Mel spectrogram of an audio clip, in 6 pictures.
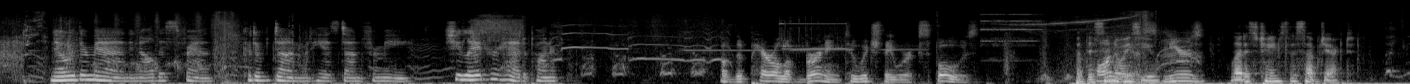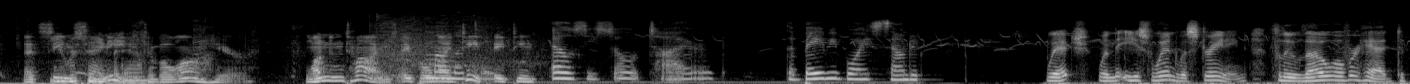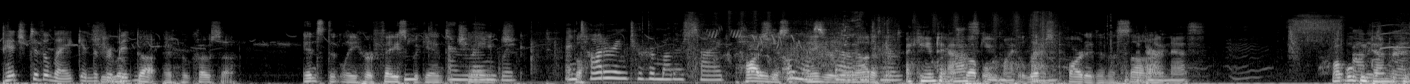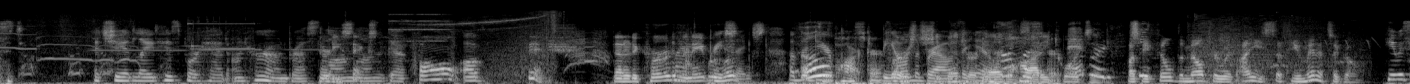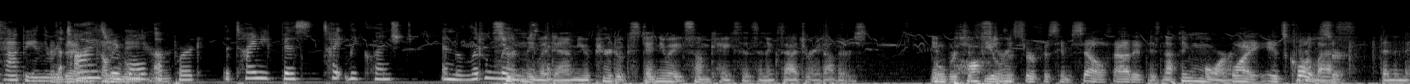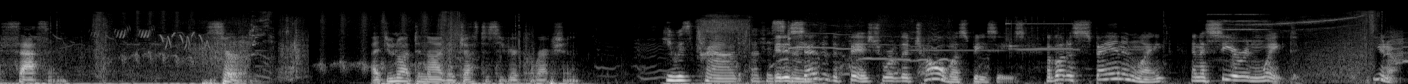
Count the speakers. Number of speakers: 7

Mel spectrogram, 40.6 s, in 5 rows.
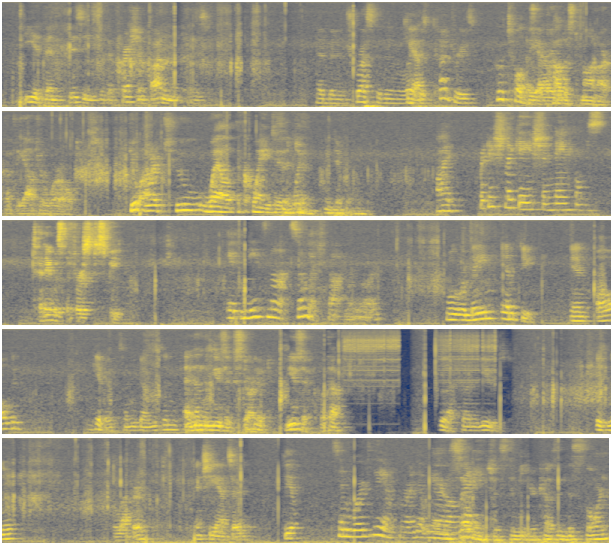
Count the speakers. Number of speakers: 10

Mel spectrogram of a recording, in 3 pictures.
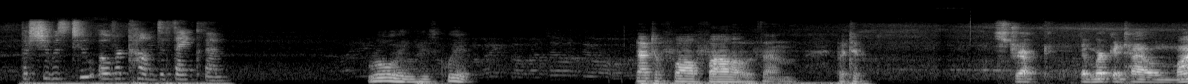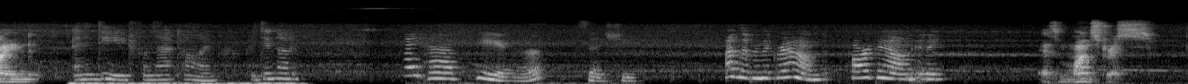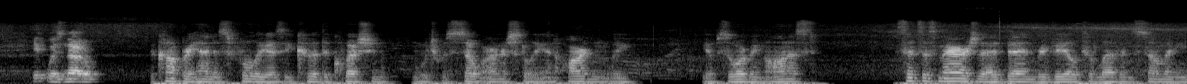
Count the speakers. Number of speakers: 7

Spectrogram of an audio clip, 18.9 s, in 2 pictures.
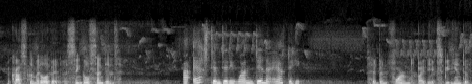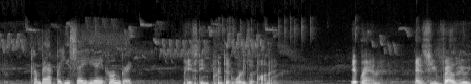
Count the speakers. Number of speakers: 2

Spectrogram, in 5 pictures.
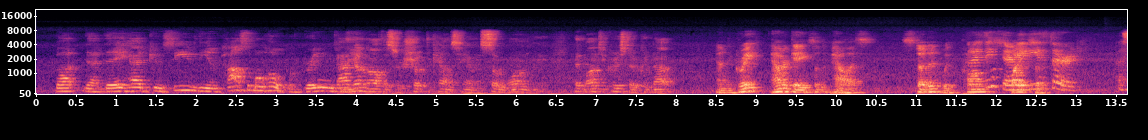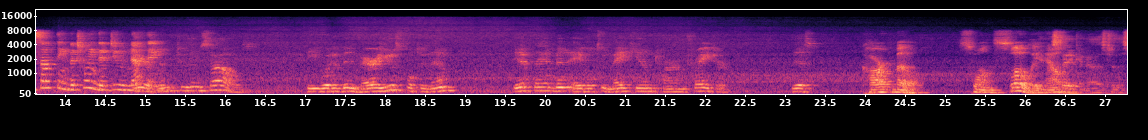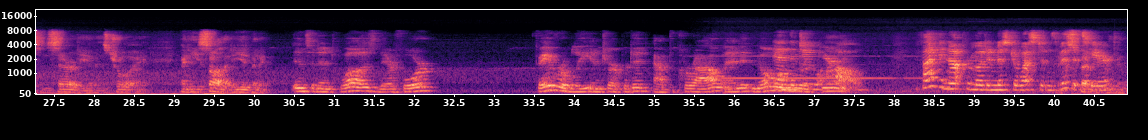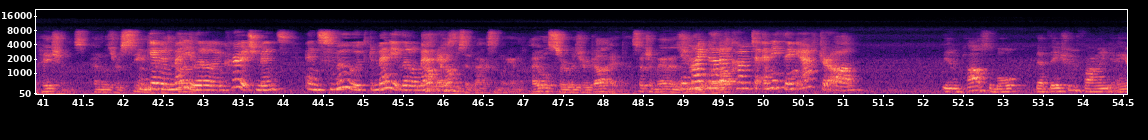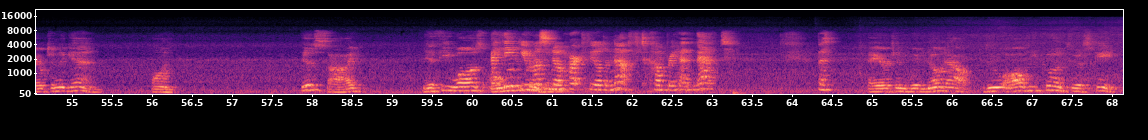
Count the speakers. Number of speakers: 4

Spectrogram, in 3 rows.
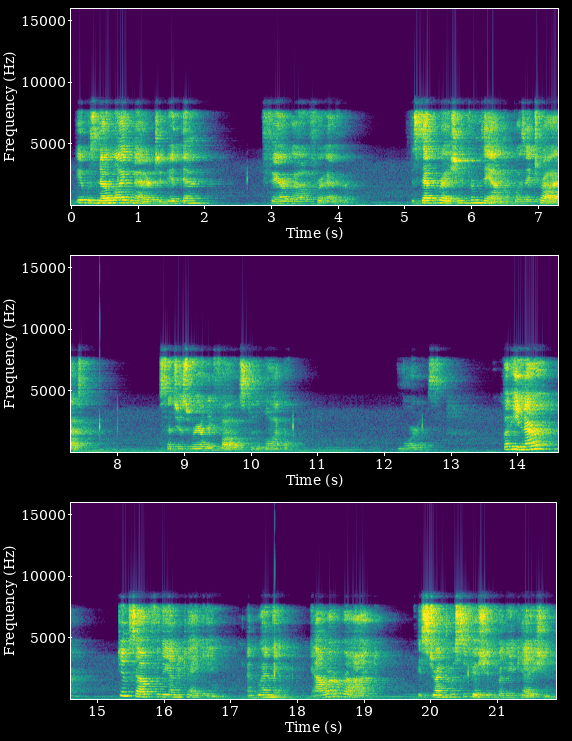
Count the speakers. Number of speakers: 1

